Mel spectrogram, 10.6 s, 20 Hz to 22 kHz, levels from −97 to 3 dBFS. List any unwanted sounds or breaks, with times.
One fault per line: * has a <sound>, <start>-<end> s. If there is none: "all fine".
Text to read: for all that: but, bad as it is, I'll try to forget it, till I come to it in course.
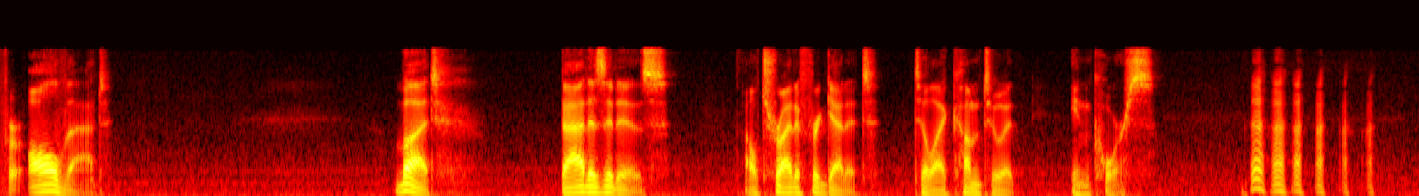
* has a laugh, 9.3-10.3 s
